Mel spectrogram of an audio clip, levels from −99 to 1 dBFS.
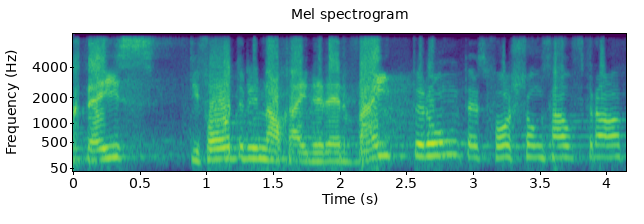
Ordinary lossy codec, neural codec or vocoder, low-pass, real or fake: none; codec, 16 kHz, 6 kbps, DAC; 7.2 kHz; fake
